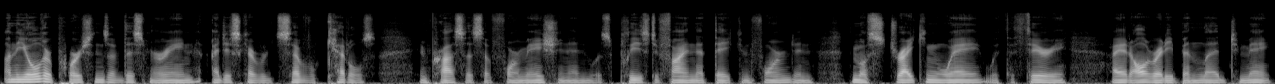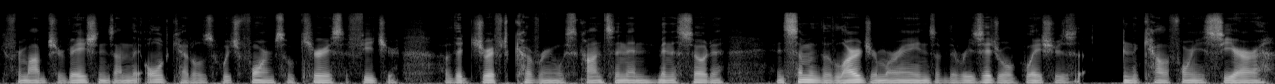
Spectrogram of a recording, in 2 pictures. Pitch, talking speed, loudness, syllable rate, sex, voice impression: 95 Hz, 165 wpm, -23 LUFS, 5.1 syllables/s, male, very masculine, slightly middle-aged, thick, slightly relaxed, powerful, slightly dark, soft, slightly muffled, slightly halting, slightly cool, slightly intellectual, very sincere, very calm, slightly mature, slightly friendly, slightly reassuring, very unique, slightly elegant, wild, slightly sweet, very kind, very modest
